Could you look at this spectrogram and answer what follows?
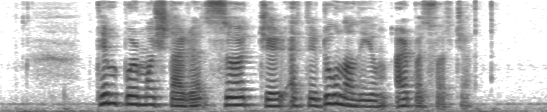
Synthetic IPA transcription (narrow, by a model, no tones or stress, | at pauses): t̪ʰɪmpʊɹmɔʃt̪aɹəsøːt͡ʃɪɹɛt̪ɪɹd̪uːnalɪːʊmaɹpajt̪sfœ̰l̥t͡ʃə̰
